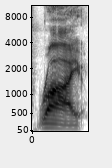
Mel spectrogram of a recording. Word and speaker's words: Raih: Yeah, I mean, it's David Rye. Is that how you pronounce it, by the way? – Yes, it's spelled R-A-I-H, but apparently it is pronounced Rye, R-Y-E.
